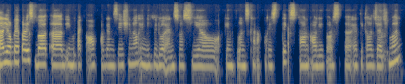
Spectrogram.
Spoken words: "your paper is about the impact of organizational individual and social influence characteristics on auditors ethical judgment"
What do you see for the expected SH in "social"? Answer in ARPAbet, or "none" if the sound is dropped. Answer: S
